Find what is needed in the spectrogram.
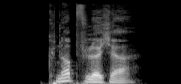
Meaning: nominative/accusative/genitive plural of Knopfloch
- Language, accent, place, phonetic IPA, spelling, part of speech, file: German, Germany, Berlin, [ˈknɔp͡fˌlœçɐ], Knopflöcher, noun, De-Knopflöcher.ogg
